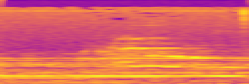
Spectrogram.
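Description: A cat meows in the video game Stray, one drawn-out, fairly quiet tonal meow with a steady pitch, heard alone without talk.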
